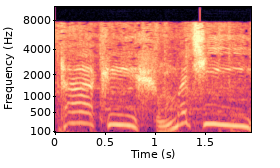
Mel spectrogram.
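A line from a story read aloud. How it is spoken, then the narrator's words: Gleeful yelling. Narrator (Russian): задорно вопил Валерка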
